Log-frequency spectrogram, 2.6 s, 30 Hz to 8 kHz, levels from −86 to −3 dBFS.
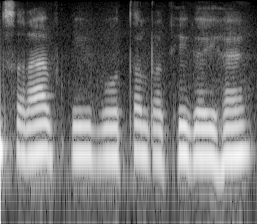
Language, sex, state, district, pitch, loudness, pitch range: Hindi, female, Jharkhand, Palamu, 170 Hz, -15 LUFS, 160-175 Hz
